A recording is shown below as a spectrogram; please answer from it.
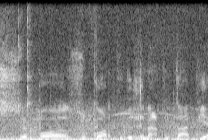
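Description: Near silence with a faint voice talking, the broadcast commentary of the football highlights playing at low volume, over a steady faint low hum.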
